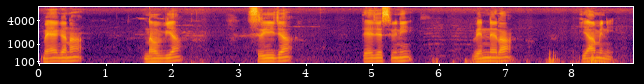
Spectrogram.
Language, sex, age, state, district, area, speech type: Telugu, male, 18-30, Andhra Pradesh, Sri Balaji, rural, spontaneous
